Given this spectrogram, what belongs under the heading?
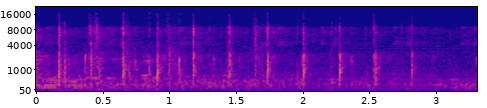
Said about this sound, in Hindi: जोरदार तालियां स्वागत कीजिए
